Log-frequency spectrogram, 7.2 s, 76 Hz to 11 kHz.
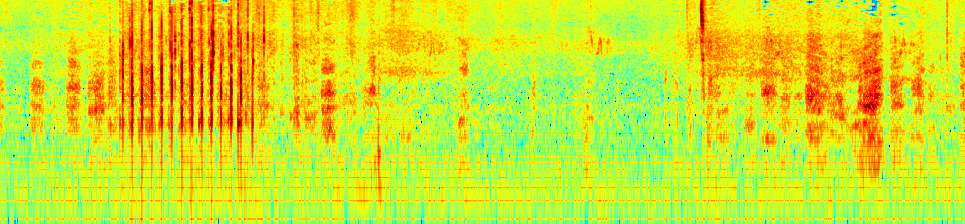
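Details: Rescue Bull Terriers Peyton, a 9-month-old puppy, and Quigley, roughly 11, at play and rolling around. A fast, regular burst of harsh panting or snorting pulses lasts about a second, followed by quieter scattered breaths and scuffles.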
